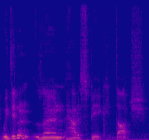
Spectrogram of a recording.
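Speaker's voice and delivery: normal talking voice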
